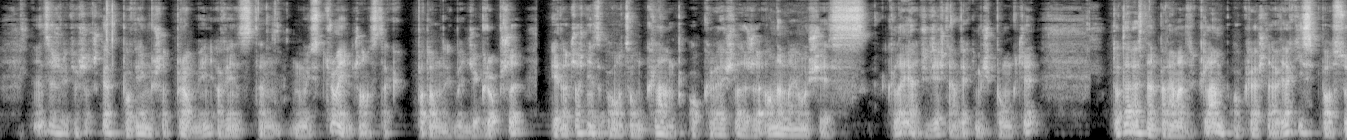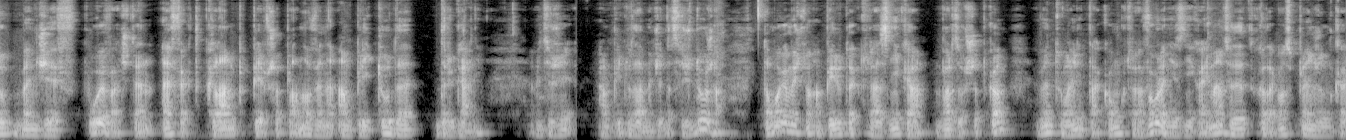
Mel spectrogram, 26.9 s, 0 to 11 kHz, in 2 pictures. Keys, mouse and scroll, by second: 1.0 click, 3.3-5.0 middle drag, 8.9-10.6 middle drag, 11.7 click, 19.2 click, 24.1 click, 26.2-26.9 middle drag.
